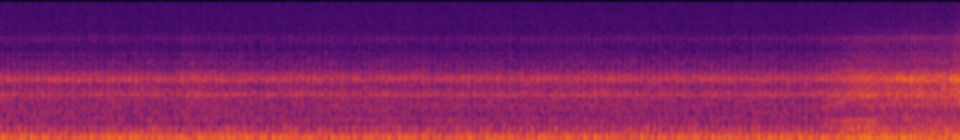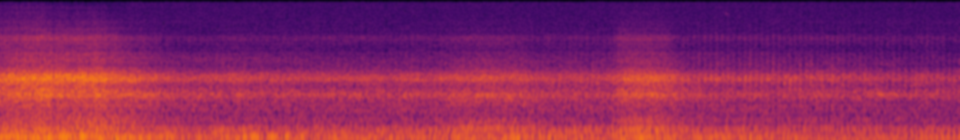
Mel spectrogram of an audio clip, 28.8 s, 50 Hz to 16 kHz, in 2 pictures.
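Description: The single-cylinder engine of a 1989 Yamaha XT600Z Ténéré runs steadily at low speed. It grows louder for a few seconds around the middle and briefly again near the end.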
